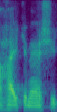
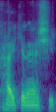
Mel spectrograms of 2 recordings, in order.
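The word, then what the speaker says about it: Heikin-Ashi: your thinker swims and everything will have a high kanashii chart it's spelled hei ki n a sh i now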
